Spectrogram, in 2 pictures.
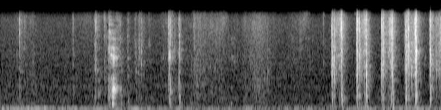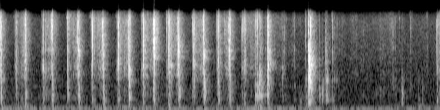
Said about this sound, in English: Yeah, I think, you know, what I was getting when I was shuffling the cards, Peachy, was that this isn't necessarily about the right decision or the wrong decision.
